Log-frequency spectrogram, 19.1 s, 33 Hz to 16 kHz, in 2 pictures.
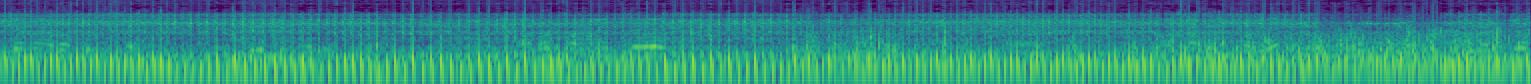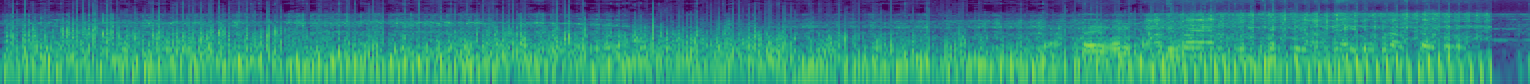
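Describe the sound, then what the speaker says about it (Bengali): Motorcycle engine hums steadily on a mountain ride toward Zero Point in North Sikkim, high among snowy peaks, mixed with heavy wind buffeting the microphone throughout. "এই মুহূর্তে আমি বাইক নিয়ে ঢুকছি 0 পয়েন্টে"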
